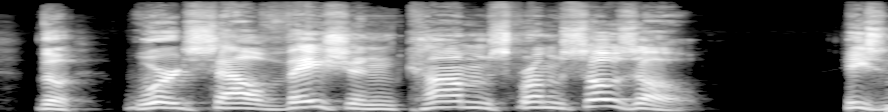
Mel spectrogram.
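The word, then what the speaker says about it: σώζω: It's pronounced, I've learned this week, sozo.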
